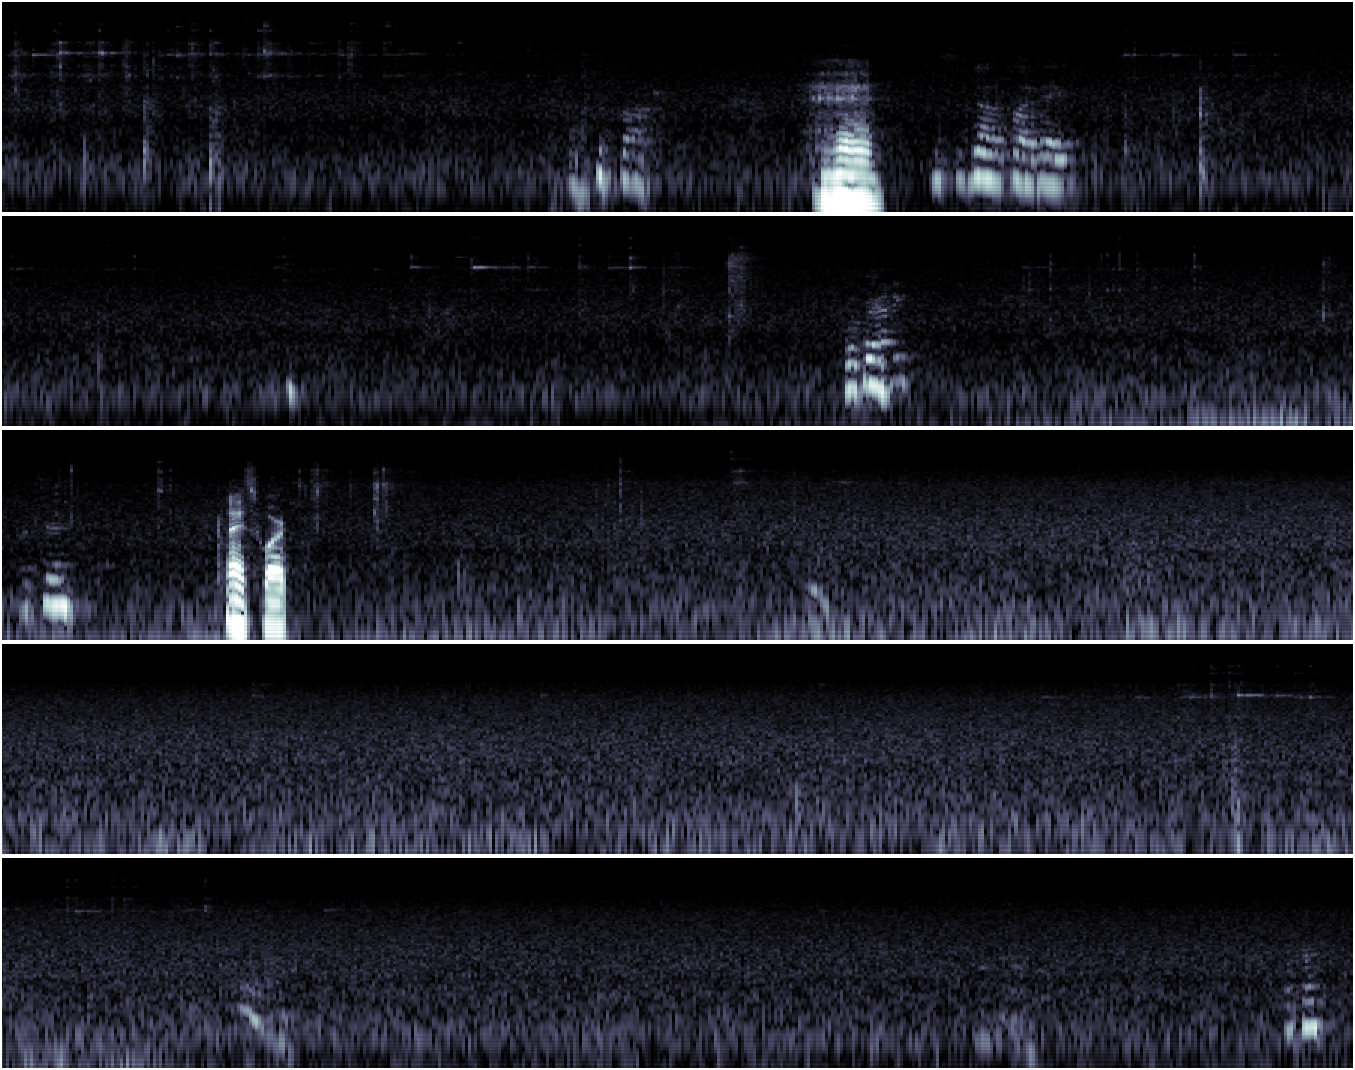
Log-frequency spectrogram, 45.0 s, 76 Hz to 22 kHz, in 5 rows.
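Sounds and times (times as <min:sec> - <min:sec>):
faint clicks and rustles: 0:00.0 - 0:04.0, 0:15.6 - 0:23.9
outdoor background hiss: 0:00.0 - 0:45.0.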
